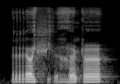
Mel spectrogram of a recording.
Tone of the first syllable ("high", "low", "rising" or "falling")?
high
